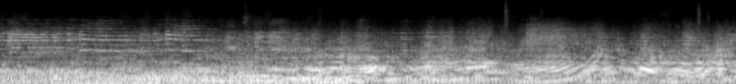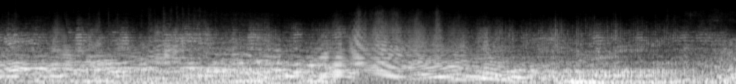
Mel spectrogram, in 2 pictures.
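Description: Twin radial-engine propeller airplane flying aerobatic passes, its steady engine drone bending in pitch as it passes by.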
